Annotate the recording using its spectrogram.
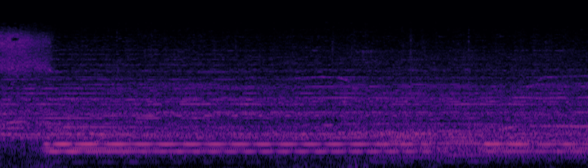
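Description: Arena goal horn sounding right after a home goal: one long, steady chord of several held tones, with crowd cheering underneath.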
